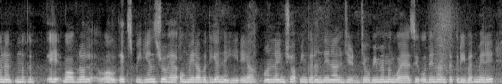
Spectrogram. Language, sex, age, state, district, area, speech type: Punjabi, female, 18-30, Punjab, Rupnagar, urban, spontaneous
